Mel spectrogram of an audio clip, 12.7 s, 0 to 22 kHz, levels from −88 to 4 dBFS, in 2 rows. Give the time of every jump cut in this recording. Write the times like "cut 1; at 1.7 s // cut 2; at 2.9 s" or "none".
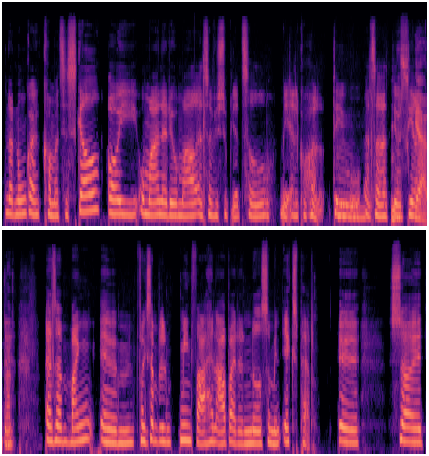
cut 1; at 1.5 s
